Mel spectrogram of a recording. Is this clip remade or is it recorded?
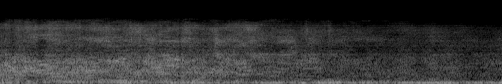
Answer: remade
